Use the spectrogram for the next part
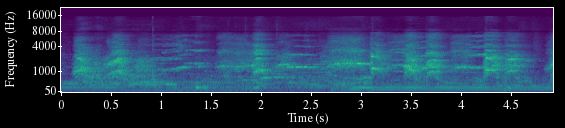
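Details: Five-week-old Alaskan Klee Kai puppies whine and yip in overlapping high, wavering cries.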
